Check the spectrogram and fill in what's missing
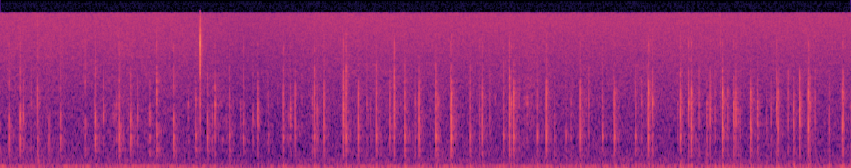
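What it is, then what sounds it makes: Mesh and rubber sneaker. Long nails tap and scratch the white rubber sole and green mesh upper of an empty Nike sneaker held up in the air. A rapid, uneven run of short, dry clicks and soft scratches sits over a steady low hum.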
